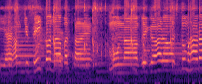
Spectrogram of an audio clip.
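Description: A high, pitch-shifted synthetic-sounding voice singing a Hindi birthday song over a light musical backing.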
